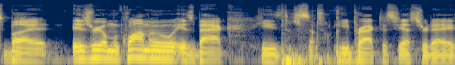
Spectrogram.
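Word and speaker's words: Mukuamu: You guys are right. It's Mukwamu. The pronunciation sheet actually had the wrong stress. Yeah, but it's Mukwamu.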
